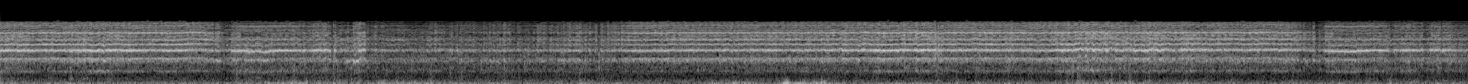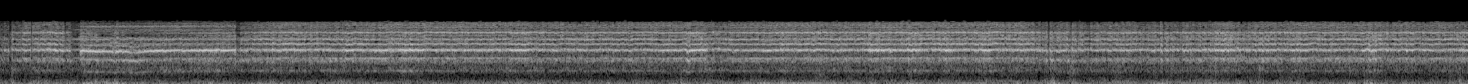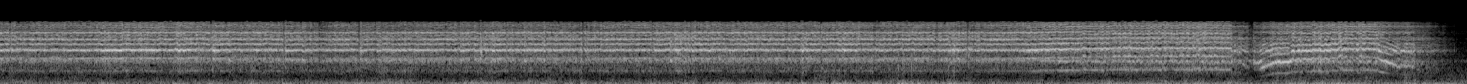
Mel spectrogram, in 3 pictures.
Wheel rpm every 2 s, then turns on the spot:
160, 160, 160, 160, 160, 160, 160, 160, 170, 170, 170, 170, 170, 170, 170, 170, 170, 170, 170, 160, 150, 120.
none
